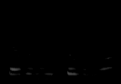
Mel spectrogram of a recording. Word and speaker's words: Cabernet Sauvignon: It was something I couldn't pronounce correctly, and I kept calling it something weird. Cabernet Sauvignon. Oh, yes. Because I called it Savage Young or something.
